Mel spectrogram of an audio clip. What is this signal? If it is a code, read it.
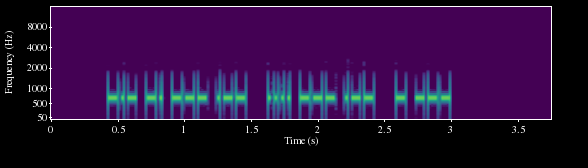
Morse code, heard as a keyed tone, about 48 wpm, 700 Hz. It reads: KNOW HOW TO
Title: Sets of 3 Words 50wpm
